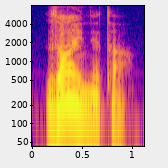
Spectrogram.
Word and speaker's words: занята: Я сказала, что занята. – Mm-hmm. And say я as well. – Я сказала, что я занята. – Mm-hmm. Only with the feminine of this word, the accent falls on the ending.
